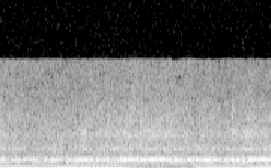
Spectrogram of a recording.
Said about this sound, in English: Listen, there's a train coming now. You stay there, Watson, and watch how closely beneath the window the carriage roofs pass.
